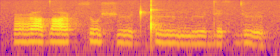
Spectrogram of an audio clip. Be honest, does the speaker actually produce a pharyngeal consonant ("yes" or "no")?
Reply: yes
